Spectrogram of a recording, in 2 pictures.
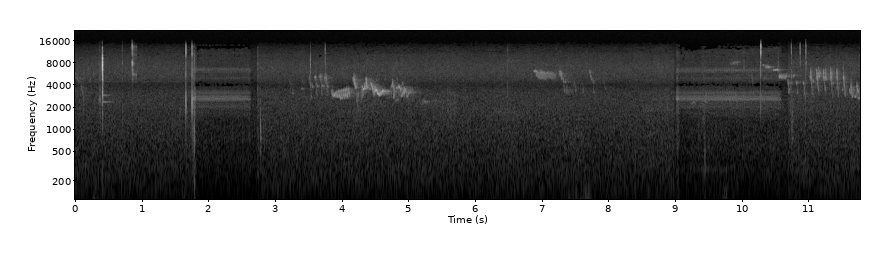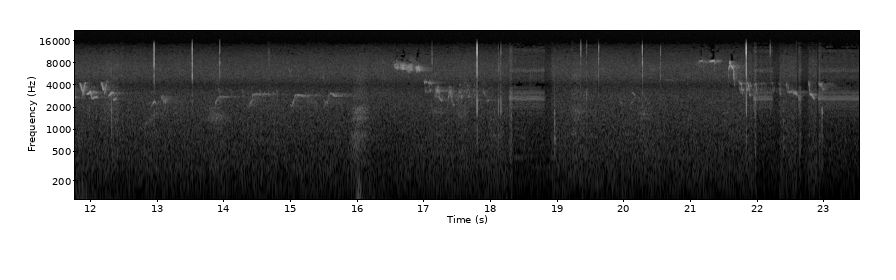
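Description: Small birds calling and chirping on and off over faint open-field ambience, with a few sharp clicks and several brief low thumps.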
